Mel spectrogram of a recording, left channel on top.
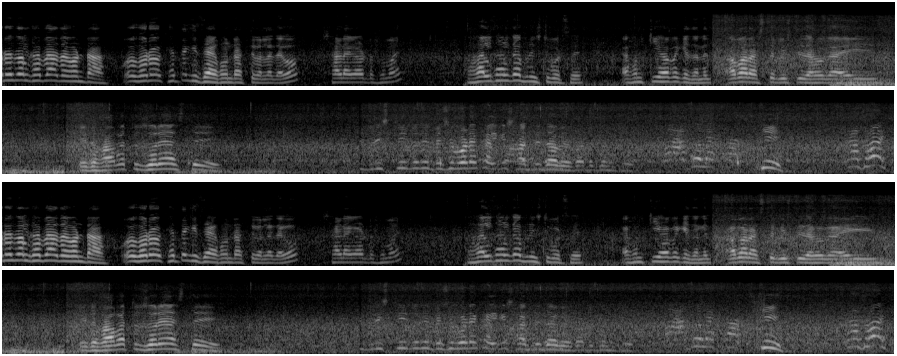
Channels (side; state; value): both; normal; correlation 0.37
